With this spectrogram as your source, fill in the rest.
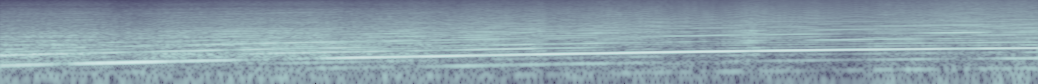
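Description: A motorcycle engine roars loudly, climbing steadily in pitch as it revs through the gears.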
